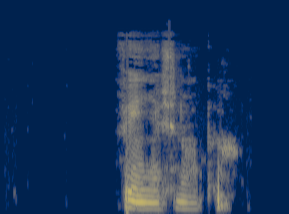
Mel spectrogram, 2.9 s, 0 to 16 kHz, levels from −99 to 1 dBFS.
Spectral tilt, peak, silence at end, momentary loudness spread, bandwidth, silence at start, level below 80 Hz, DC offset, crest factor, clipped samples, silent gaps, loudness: -5 dB/octave; -14 dBFS; 0.5 s; 15 LU; 9.2 kHz; 1.2 s; -62 dBFS; under 0.1%; 20 dB; under 0.1%; none; -31 LUFS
